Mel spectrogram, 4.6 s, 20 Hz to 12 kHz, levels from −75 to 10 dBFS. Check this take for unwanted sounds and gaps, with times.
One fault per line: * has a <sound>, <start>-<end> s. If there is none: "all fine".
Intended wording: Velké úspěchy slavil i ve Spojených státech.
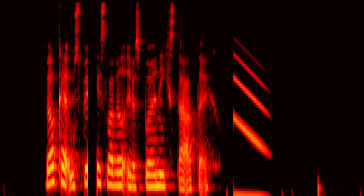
* has a dropout, 1.1-1.2 s
* has a chirp, 2.9-3.4 s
